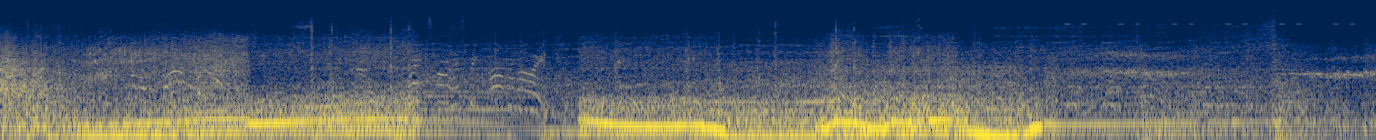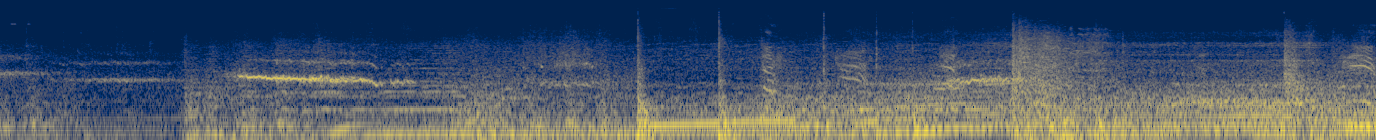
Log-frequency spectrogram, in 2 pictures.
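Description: Action-film soundtrack: an SUV's engine revving up and down with tires squealing, mixed with dramatic music.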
